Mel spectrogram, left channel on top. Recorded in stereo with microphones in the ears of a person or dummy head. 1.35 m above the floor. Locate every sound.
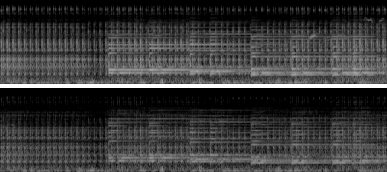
0.0 s a fan: 25° left (ahead or behind), 1.5 m
1.1 s a ringtone: 20° left (ahead or behind), 2.5 m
